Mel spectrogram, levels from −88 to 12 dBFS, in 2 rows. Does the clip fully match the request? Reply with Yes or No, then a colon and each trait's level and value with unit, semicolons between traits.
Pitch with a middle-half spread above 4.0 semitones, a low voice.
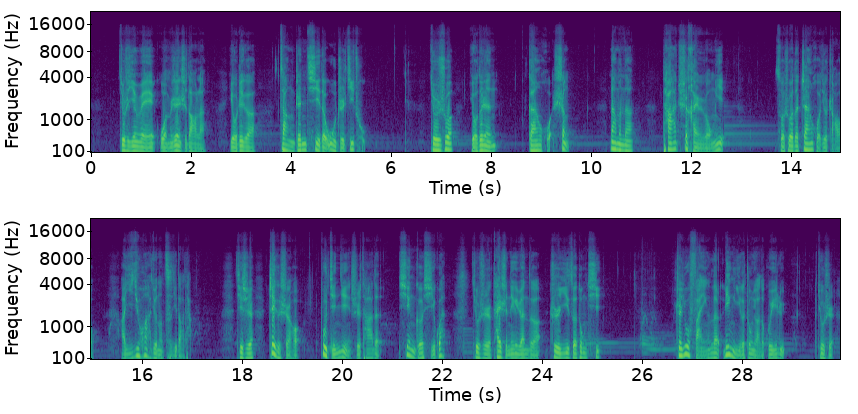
Yes: average, 5.2 semitones; low, 100 Hz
